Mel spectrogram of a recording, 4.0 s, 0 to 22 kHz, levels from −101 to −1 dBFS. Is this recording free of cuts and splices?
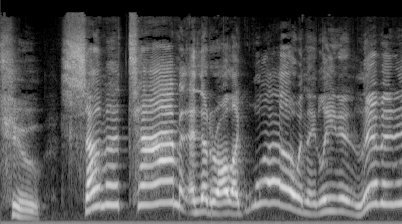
yes; 0 cuts

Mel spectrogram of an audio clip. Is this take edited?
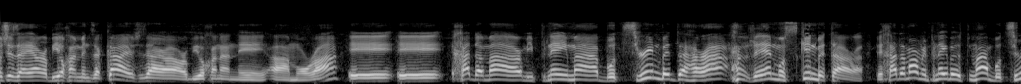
yes; 3 cuts; at 3.4 s, 4.0 s, 8.7 s

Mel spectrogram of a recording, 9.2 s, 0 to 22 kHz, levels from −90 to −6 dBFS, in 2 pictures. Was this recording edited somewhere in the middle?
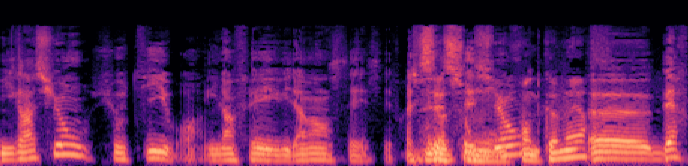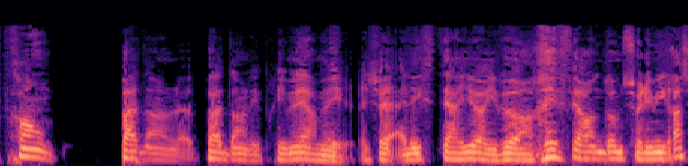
no; 0 cuts

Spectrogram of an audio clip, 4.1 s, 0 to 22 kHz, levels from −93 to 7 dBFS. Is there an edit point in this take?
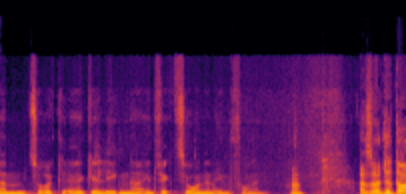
yes; 1 cut; at 2.1 s

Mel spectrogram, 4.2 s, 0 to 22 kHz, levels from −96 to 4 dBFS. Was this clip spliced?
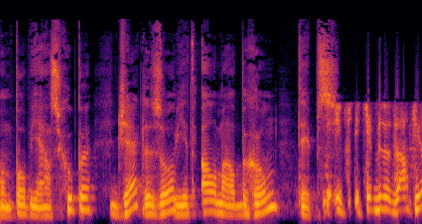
yes; 4 cuts; at 1.1 s, 1.4 s, 1.7 s, 2.9 s

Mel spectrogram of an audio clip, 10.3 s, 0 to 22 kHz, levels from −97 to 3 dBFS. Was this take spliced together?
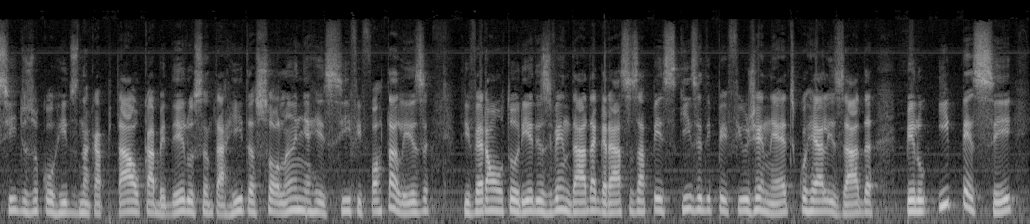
no; 0 cuts

